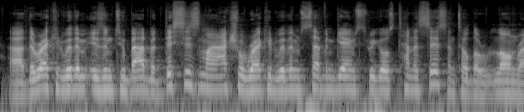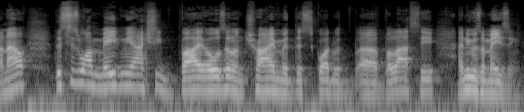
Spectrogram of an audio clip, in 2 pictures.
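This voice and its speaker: A man hosts a gaming video with casual commentary. He speaks at a medium pitch in an informal, slangy way. His delivery is conversational, as if chatting to regular viewers while reviewing gameplay. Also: sharp tone.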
